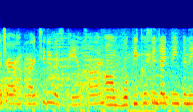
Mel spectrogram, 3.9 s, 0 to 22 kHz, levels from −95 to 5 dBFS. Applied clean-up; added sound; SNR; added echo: none; none; none; none.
